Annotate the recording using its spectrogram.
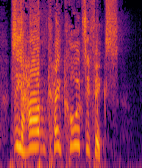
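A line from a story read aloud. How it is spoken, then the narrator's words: Horrified woman's scream. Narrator (German): schrie Margaretes Tante entsetzt auf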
